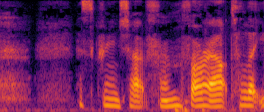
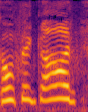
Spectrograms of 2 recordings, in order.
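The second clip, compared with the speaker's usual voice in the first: relieved excitement; 9 semitones higher, 9 dB louder, slower than usual. Retold or imitated. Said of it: "I was like".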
